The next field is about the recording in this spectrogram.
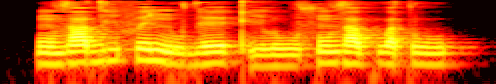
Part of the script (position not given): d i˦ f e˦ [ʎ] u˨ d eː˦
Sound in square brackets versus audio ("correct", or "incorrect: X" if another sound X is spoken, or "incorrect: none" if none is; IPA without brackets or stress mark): incorrect: ɲ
